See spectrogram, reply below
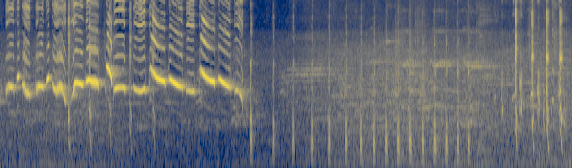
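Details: Caged Chinese hwamei singing loud, rich whistled phrases that slide and warble between high notes for nearly four seconds, then falling silent while a steady series of sharp dry clicks repeats about twice a second.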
